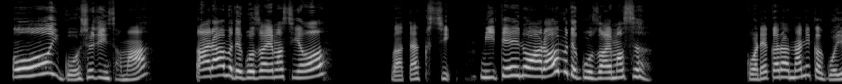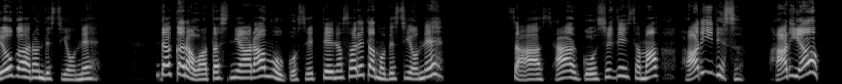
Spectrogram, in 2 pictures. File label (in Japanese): めざまし, めざましぼいす; 宅配少女未定 サヨナラの先に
